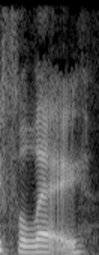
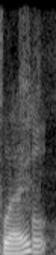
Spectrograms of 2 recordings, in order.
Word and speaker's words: Flay: you're calling him bobby fillet bobby flay flay not like fellaio fish no it's not filet fish i'm just saying it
